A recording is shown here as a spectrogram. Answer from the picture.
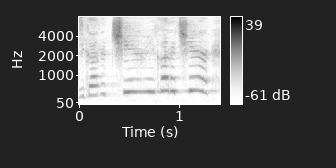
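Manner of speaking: high-pitched excited urging; urgent cheering on. Retold or imitated. Mom to daughters as the race starts, urgent cheering on.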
